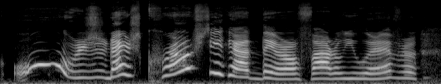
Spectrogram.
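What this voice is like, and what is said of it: Put-on unidentifiable accent. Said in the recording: “I don't know what that accent was.”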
